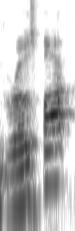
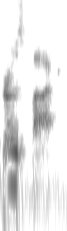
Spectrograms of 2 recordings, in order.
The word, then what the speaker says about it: Grousbeck: What vowel Grousbeck feels like the way it probably is. It's spelled Grousbeck, but I'm not surprised that the rich guy's telling me to pronounce it Grousbach.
